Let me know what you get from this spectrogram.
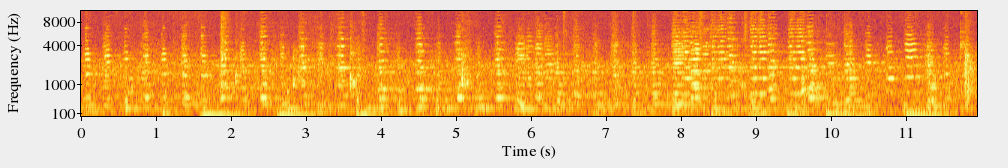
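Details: Steady background music with a heavy bass pulse, string-like tones and faint speech; no animal sound.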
